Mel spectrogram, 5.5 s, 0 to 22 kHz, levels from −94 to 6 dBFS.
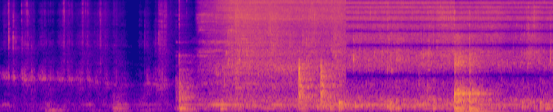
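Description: Channel delay (comb filtering) begins at 3.46 s and lasts to the end at 5.54 s. One channel lags the other by a fraction of a millisecond, and when the two are combined into mono, the parts they share cancel at regularly spaced frequencies. The lowest notch falls somewhere near 1.5 kHz, with further notches stacked higher up. The sound turns hollow and phasey, its upper midrange thinned by those fixed gaps.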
